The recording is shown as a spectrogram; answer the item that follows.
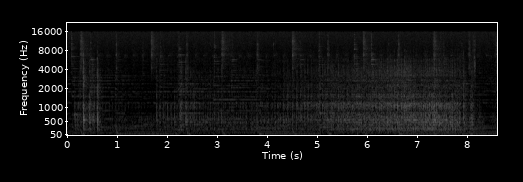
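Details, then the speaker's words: Needle EMG of an arm muscle in a patient lying down, recording motor unit potentials while pushing up against the examiner's resistance: crackling, static-like electrical noise over a steady hum, growing denser and louder with contraction. "you will hear some noise it sounds like electronic static type noise and that's what i'll be analyzing to see if it's normal or abnormal okay"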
